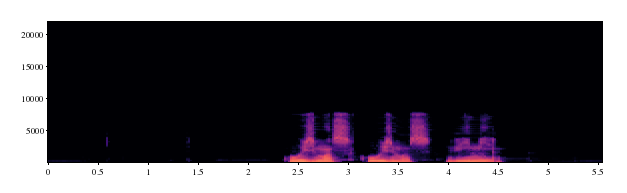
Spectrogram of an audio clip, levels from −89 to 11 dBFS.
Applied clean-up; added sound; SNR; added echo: neural mask model DeepFilterNet 3.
